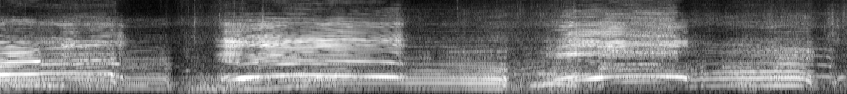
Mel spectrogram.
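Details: Cows at an East Java cattle market in Nganjuk, where breeding cows and mothers with calves are traded, low repeatedly: four loud, drawn-out moos roughly every one and a half to two seconds, each swelling then dropping in pitch.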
